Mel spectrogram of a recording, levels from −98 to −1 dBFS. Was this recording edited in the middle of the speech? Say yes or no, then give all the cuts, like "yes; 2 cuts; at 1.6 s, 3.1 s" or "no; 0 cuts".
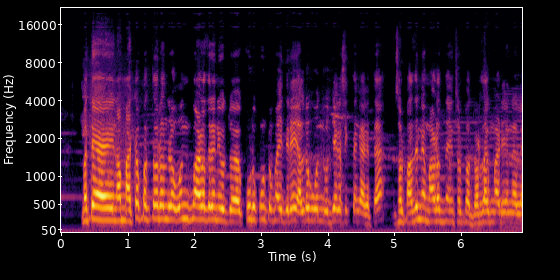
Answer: no; 0 cuts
